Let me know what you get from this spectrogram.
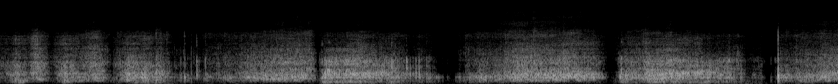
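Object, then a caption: Corrugated cardboard box. Long nails scratch and tap along the top edge of a large, hollow brown corrugated cardboard box. Dry, papery scraping runs in long, rough strokes with a few brief pauses between them, and a sharp tap cuts in near the end.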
